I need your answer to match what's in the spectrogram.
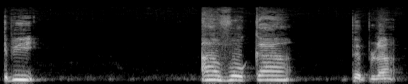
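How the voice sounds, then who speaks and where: A man's voice: sits high, drawn-out words. A man with a Haitian accent hosting a radio commentary show, drawing out and repeating words for emphasis. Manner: animated, stretches words for emphasis, repeats himself. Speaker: radio host.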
